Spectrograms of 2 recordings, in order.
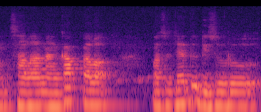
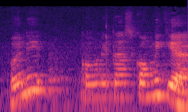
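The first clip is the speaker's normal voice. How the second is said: higher-pitched imitation of someone asking; curious questioner; 6 semitones higher than usual. Someone asking about the comic community, lightly imitated curiosity. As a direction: lightly act out an outsider's question. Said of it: "pernah ditanya sama orang".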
